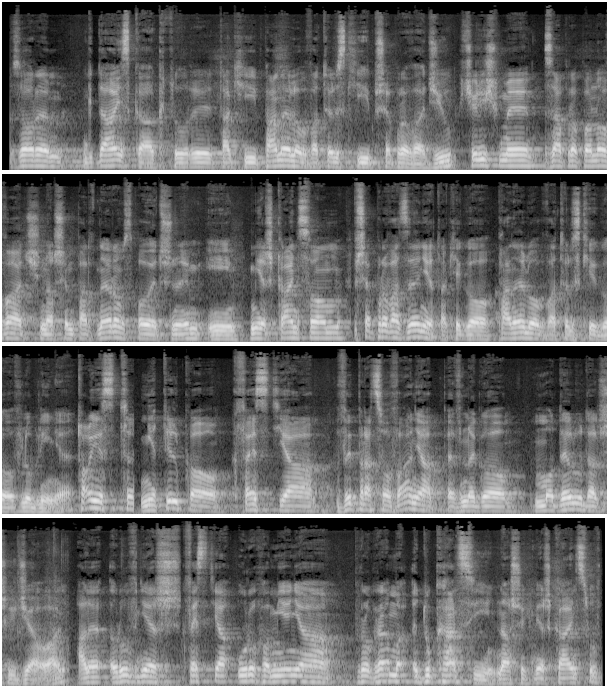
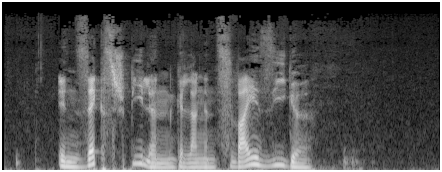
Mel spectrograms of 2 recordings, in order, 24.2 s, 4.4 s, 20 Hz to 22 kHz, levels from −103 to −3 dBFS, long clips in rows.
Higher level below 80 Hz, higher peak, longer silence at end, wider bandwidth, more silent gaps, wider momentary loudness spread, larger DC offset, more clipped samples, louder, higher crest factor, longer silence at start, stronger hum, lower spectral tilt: second, -52 dBFS vs -40 dBFS; second, -8 dBFS vs -2 dBFS; second, 0 s vs 0.8 s; first, 19.5 kHz vs 16 kHz; neither; second, 4 LU vs 7 LU; first, 0.2% vs under 0.1%; neither; about the same, -22 LUFS vs -23 LUFS; second, 14 dB vs 22 dB; about the same, 0.1 s vs 0.15 s; neither; about the same, -4.5 dB/octave vs -5 dB/octave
